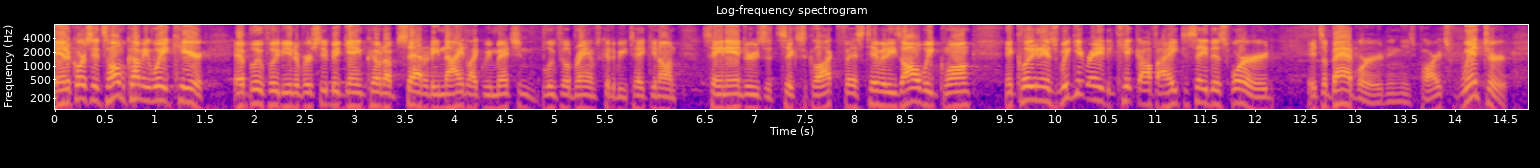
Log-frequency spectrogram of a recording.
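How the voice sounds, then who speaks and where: Talking at a very fast pace with lively intonation, a man at medium pitch is heard in a dry, close recording with no echo and noticeable background noise. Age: 40s. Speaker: university sports show host. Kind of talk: live interview show. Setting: stage on campus.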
